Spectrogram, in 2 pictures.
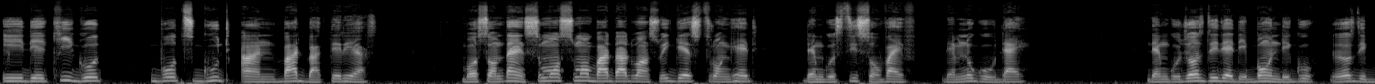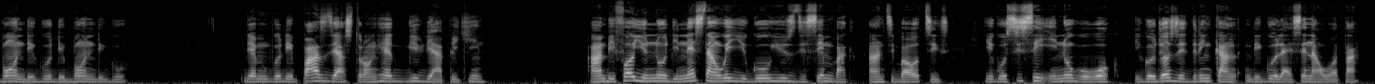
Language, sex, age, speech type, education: Nigerian Pidgin, female, 15-29, spontaneous, tertiary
